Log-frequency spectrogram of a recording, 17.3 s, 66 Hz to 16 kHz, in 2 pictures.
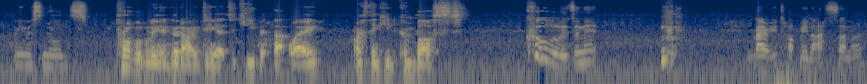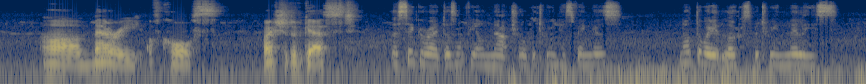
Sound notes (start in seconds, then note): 6.4 snorts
